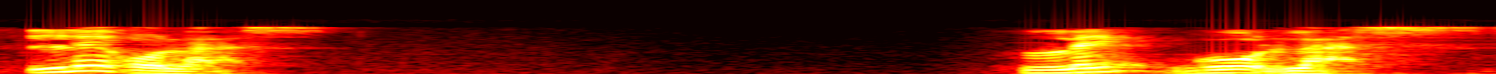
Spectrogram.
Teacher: Y cuando tiene más, lo habitual es que sean esdrújulas, o sea, que el acento lo lleve la tercera sílaba empezando por el final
